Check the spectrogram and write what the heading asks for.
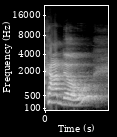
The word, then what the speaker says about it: cadeau: says present this is Godot that's how you pronounce it inductor so we all learned a little bit Dutch but you say cadeau and that basically means present cadeau um but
